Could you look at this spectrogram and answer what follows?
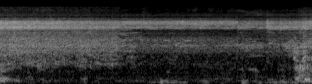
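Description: Small chopped shallots hit hot oil in a pan while cooking chicken curry, giving a steady bright hiss that holds loud and even throughout, with faint soft clatter underneath.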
